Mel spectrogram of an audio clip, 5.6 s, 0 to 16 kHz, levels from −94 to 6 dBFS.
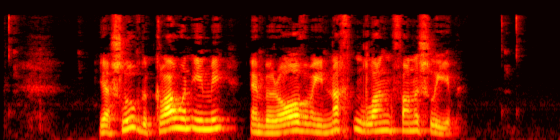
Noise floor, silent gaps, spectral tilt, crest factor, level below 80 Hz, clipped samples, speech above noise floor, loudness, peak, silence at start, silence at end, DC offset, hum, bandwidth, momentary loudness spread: -67 dBFS; none; -4.5 dB/octave; 20 dB; -70 dBFS; under 0.1%; 43 dB; -25 LUFS; -6 dBFS; 1 s; 1.05 s; under 0.1%; none; 11.5 kHz; 10 LU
